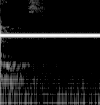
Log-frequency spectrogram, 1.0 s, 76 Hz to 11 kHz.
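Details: Philips Efficia DFM100 biphasic defibrillator in a training demo: loud, steady high-pitched continuous tone, charged and ready to shock, held up to 30 seconds before disarming.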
